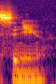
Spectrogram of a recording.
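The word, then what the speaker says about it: Xin: mean my name is sinew and you can call me sin although spelt with an x not an s i'm a phd neuroscience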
